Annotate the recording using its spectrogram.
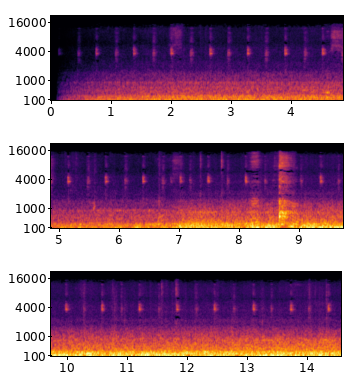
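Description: A turn signal ticks rapidly and evenly.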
